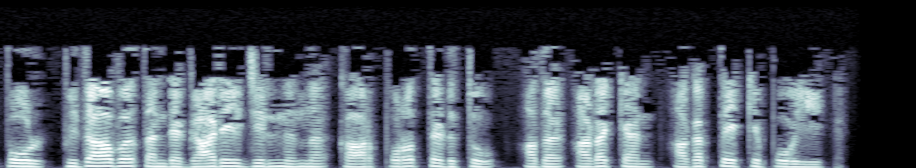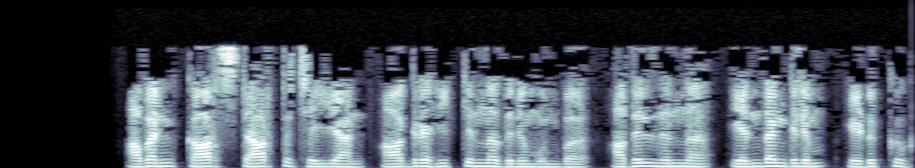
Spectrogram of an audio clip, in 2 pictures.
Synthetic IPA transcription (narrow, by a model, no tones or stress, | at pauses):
pːo̞ːɭpiðaːʋɨt̪ɐnde̞ɡaːɾe̞ːd͡ʑilninːɨkaːrpurɐt̪ːe̞ɽut̪ːu | ɐðɨɐɽɐkʲːaːnɐɣɐt̪ːe̞ːkʲːɨpo̞ːji | ɐʋɐnkaːrstaːrt̪ɨt͡ɕe̞jːaːnaːɡɾɐɦikʲːunːɐðinumumbɨɐðilninːɨe̞nd̪e̞ŋɡilume̞ɽukːuɣ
